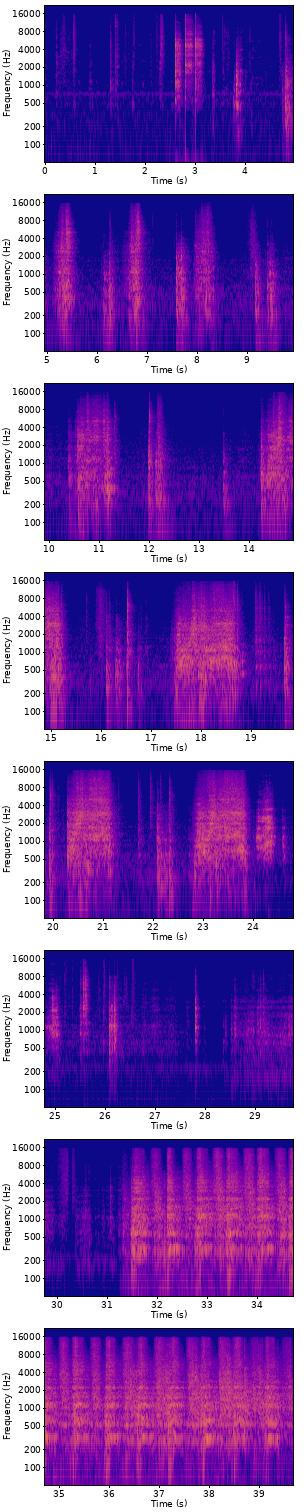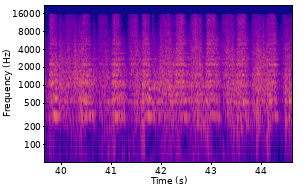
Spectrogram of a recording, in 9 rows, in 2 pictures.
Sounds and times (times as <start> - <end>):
Sawing: 5.1 - 5.6, 6.5 - 7.1, 7.9 - 8.4, 10.4 - 11.3, 14.2 - 15.4, 17.4 - 18.8, 20.3 - 21.3, 22.8 - 25.1, 28.6 - 44.6
Wood: 27.6 - 44.6
Rub: 29.4 - 30.6.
